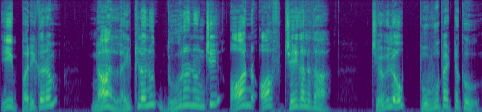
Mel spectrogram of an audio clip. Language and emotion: Telugu, surprised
